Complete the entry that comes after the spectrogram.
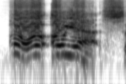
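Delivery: high, loud, startled stammer; flustered bookkeeper. Acted. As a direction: stumble out a sudden remembering. Bookkeeper flustered by payment demand.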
